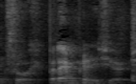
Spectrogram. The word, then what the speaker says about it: Fraoch: It's spelt F-R-A-O-C-H. – So yeah. That's how you pronounce it. – I think it's Froch. – Is it Froch? – Yeah.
